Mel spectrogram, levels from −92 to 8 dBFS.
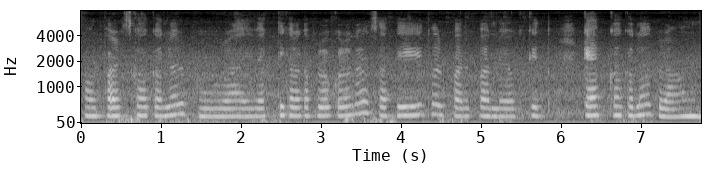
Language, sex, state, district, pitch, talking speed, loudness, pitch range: Hindi, female, Rajasthan, Bikaner, 225 Hz, 145 wpm, -17 LUFS, 210-235 Hz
